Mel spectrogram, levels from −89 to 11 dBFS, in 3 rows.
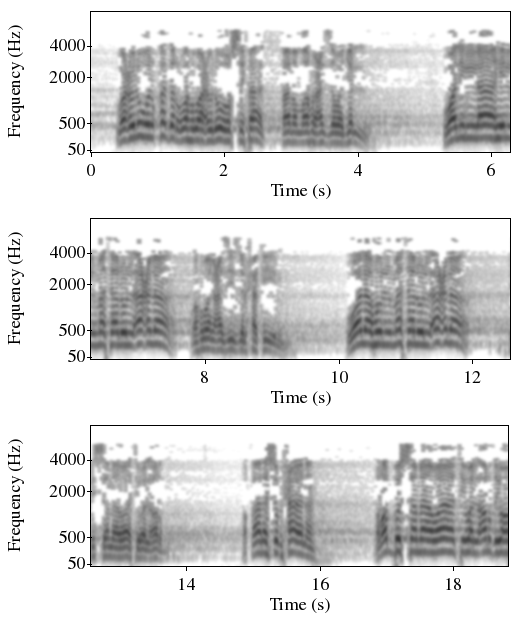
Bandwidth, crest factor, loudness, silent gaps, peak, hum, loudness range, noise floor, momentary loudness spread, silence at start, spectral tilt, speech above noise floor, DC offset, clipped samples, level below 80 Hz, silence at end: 5.8 kHz; 16 dB; -21 LUFS; none; -6 dBFS; none; 5 LU; -54 dBFS; 13 LU; 0.4 s; -8.5 dB/octave; 34 dB; under 0.1%; under 0.1%; -70 dBFS; 0 s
